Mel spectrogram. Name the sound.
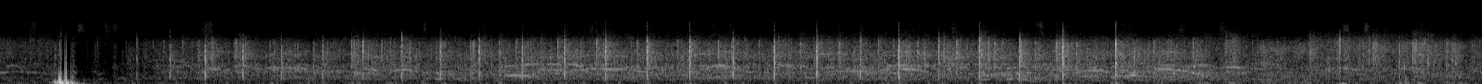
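audience clapping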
